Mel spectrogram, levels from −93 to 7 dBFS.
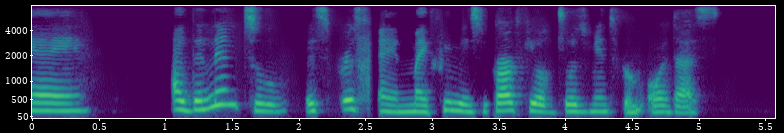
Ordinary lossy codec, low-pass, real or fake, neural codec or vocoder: none; none; fake; codec, 16 kHz, 1 kbps, X-Codec, HuBERT features, trained on balanced general audio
